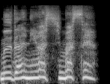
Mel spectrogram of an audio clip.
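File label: healed, Japanese; tsukiha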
